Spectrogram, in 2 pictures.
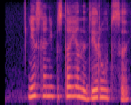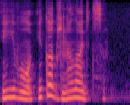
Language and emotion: Russian, sad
